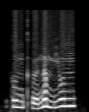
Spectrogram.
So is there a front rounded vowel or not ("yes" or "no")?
no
